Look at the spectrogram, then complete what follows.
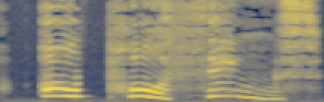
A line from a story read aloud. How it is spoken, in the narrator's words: cried Lila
